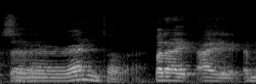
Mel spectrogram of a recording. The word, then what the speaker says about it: Cenerentola: It's Cenerentola. Oh, Cenerentola? I mean, I gotta look it back up. But it was like the C is a ch, which we in Italian can happen.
